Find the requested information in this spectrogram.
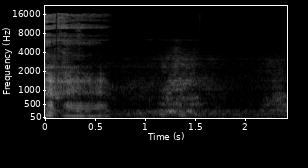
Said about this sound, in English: By the way, that's a plane. Do you hear that plane?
